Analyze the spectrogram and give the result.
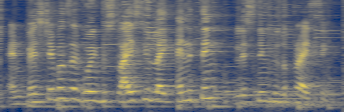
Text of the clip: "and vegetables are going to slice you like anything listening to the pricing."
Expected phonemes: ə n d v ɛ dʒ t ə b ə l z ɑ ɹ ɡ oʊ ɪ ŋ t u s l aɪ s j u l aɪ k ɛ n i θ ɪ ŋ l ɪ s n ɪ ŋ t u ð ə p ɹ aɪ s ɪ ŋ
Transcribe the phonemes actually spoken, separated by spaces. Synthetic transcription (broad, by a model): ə n d v ɛ dʒ t ə b ə l z ɑ ɹ ɡ oʊ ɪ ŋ t u s l aɪ s j u l aɪ k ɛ n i t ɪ ŋ l ɪ s n ɪ ŋ t u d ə p ɹ aɪ s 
